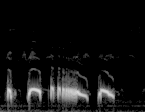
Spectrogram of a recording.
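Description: A turtle dove gives soft, low cooing notes: a quick lead-in, two rounded coos, then a longer rolling coo and one more arched note, with no other sounds.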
